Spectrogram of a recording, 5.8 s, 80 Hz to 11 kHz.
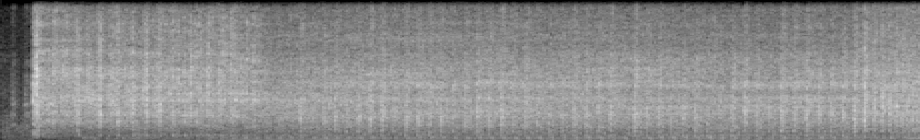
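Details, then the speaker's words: Polaris Sportsman 500 with CV carb, which bogged with the airbox on, now fitted with a 2001–2002 style snorkel airbox: single runs steady and even at fast idle with worn clutch clatter underneath; engine runs cleanly. "runs excellent now it's a sticker a couple burnouts in the parking lot there"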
